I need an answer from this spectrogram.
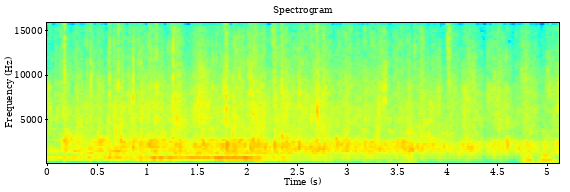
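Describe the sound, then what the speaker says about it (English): Sustained audience applause fills the room at a PechaKucha Cape Town Nights talk evening, a steady wash of clapping with a few voices faintly audible underneath. "Round of applause for Terry, everybody."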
